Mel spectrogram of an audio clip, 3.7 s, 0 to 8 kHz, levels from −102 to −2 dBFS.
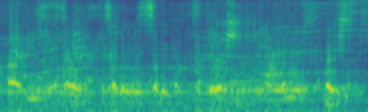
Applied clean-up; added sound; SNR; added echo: neural separator model SepFormer DNS4.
